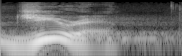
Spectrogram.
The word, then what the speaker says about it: yireh: Now, here's a place where it's good to know a little Hebrew, because the word for the Lord will provide is the word yireh, or sometimes pronounced jireh.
